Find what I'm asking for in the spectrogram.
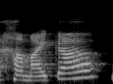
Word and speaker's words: Jamaica: So it's with a J, so we pronounce J's like H's. Mm-hmm. It took me years for my brain to like compute that Jamaica was Jamaica.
